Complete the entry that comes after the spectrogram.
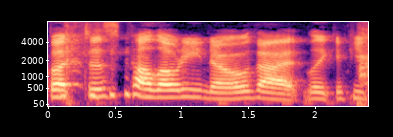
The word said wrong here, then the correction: Paolini: Now, how do I say his name? Paloni? – Isn't it Paolini? Yeah, Paolini.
